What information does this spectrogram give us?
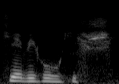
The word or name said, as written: giebigugix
